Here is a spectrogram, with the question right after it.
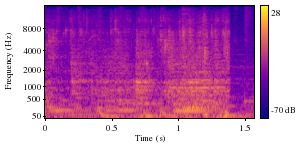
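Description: Water spills and trickles out of the top cap of a full HomeBiogas bladder, a steady close splashing flow with no talk.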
